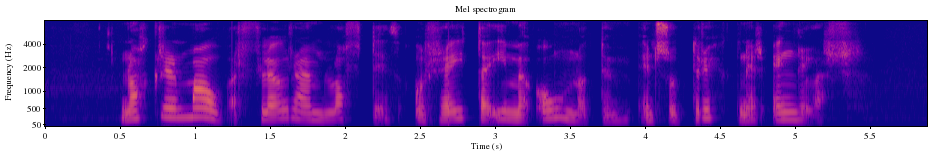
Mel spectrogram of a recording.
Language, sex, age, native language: Icelandic, female, 20-29, Icelandic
